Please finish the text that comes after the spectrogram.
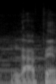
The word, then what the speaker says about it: La Femme: नाम सजेस्ट कर अने लाफेम न अर्थ थाय के स्त्री माटेनी संस्थान रियल प्रोनाउंस लाफा लोको ने अत लाफेम लाफेम करने जो लाफेम अहमदाबाद का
